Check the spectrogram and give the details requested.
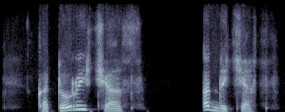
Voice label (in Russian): время эвенский; Ады час?; Яддёчинри эми гургэвчиддэ гургэлэй?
